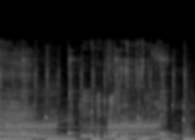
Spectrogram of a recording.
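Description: A cartoon sheep's bleat, one wavering "baa" that falls in pitch over about a second, over bouncy children's-song backing music with a steady beat.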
